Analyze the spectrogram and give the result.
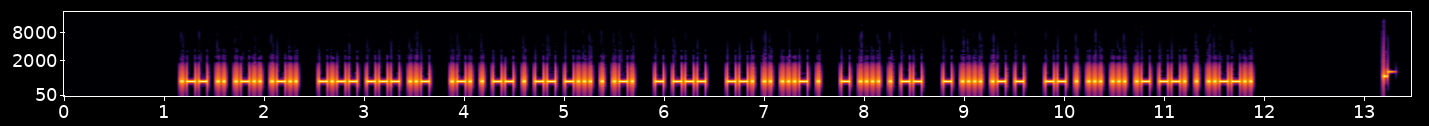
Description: Morse code, heard as a keyed tone, about 40 wpm, 700 Hz. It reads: WILL YOU REMEMBER TO GIVE THEM THAT MESSAGE?
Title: Sentences from Top 1100 Words 40wpm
